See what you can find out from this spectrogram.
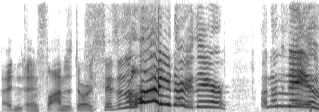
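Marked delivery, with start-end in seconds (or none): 1.2-3.2 terrified, shrill, very high, very loud panicked scream. Voicing a townsperson who opens the door and screams a warning: screaming in panic.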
